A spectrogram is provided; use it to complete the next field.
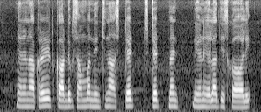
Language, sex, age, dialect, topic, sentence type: Telugu, male, 31-35, Southern, banking, question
